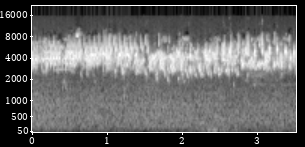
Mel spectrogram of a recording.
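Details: A Brewer's sparrow delivering an even, steady high trill that buzzes on without a break from start to finish.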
